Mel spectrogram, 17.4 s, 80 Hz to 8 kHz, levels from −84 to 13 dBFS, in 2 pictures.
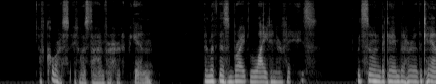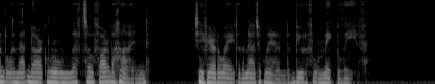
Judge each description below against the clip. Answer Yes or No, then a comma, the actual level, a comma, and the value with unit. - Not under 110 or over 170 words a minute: Yes, average, 150 wpm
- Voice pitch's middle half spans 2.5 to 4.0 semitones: Yes, average, 2.8 semitones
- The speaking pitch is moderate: No, low, 130 Hz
